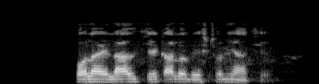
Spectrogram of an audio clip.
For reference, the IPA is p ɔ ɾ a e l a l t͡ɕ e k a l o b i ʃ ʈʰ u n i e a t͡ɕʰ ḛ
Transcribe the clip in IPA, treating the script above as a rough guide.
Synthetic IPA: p ɔ l a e l a l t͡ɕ e k a l o b e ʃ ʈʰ o n i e a t͡ɕʰ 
